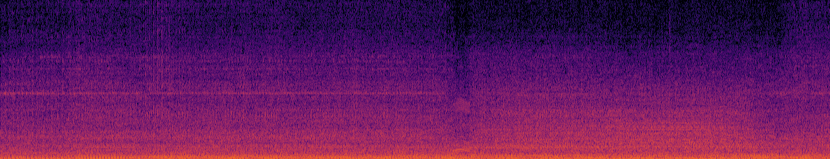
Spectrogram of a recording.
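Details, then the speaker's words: Crusty Poulan Pro zero-turn, driven forward, reverse and turning with the deck spinning: an even drone with a faint drive whine and no grinding or squeal from the quiet spindles. Normal running. "spindles are super quiet on here too they have certain fittings on these ones there is no way that you could have paid me to know that this machine would run that well looking at it"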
